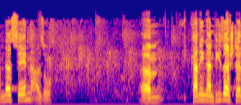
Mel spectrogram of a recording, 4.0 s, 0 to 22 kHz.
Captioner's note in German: Beifall BÜNDNIS 90/DIE GRÜNEN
